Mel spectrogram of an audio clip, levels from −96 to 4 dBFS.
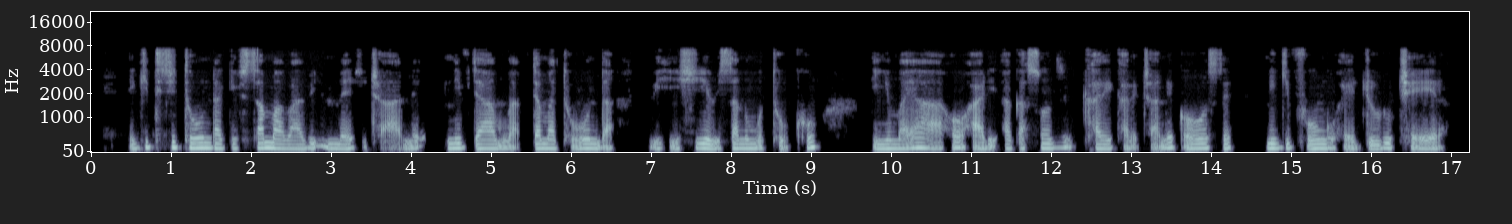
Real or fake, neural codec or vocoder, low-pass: real; none; 7.2 kHz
